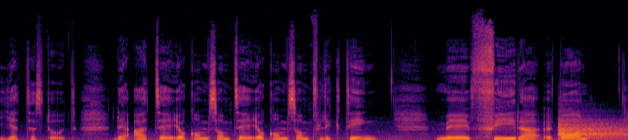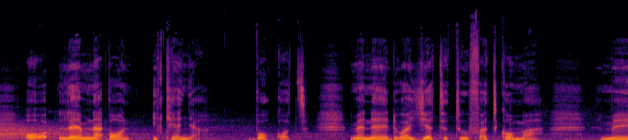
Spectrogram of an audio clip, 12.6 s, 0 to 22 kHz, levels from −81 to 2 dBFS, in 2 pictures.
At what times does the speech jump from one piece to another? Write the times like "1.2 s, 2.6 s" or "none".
2.3 s, 5.6 s, 7.3 s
